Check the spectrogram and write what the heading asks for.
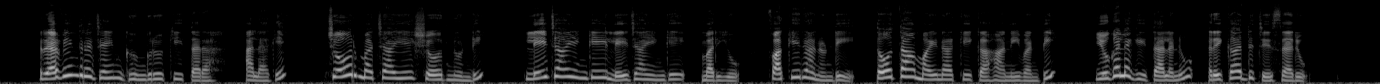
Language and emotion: Telugu, neutral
